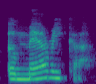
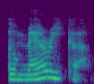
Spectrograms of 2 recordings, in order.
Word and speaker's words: America: America, America. The stress is on the second syllable.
